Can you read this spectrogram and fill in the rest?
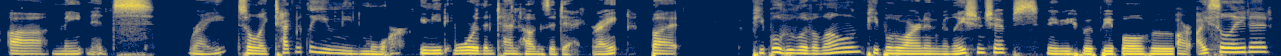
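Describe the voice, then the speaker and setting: A young woman with a naturally deep, low voice talks openly and casually as a podcast guest. She rambles a little, laughs often, and the close mic sounds completely dry. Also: warm tone, no room sound. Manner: candid, chatty, laughs easily. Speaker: podcast guest, boudoir photographer. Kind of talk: casual chat.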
